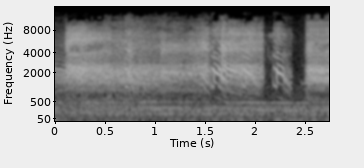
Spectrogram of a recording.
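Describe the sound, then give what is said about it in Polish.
Harsh cawing of black corvids, rooks or jackdaws rather than crows, in a city in autumn or winter: many rasping calls overlap in a dense, loud, steady chorus with two brief dips near the end. “jak lecą czarne ptaki i kraczą, chociaż to nie jest tam takie do końca krakanie, to na pewno nie są to wrony”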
